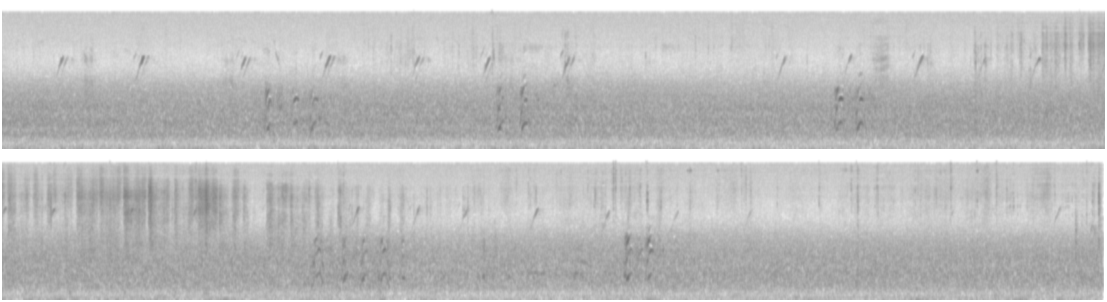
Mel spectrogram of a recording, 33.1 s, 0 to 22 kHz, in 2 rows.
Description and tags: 1QuietBeachDistantDogsStereo33seconds
Mid-distance waves on pebble beach, Littlehampton, Sussex, UK. Recorded with Neumann 191 mic onto HHB PortaDAT.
